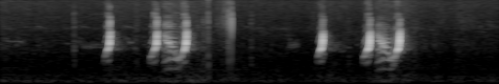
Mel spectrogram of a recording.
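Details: Wild common quail giving two crisp three-note phrases, a short sharp note followed by a quick double, clear and high-pitched, repeated about a second apart against a quiet background.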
